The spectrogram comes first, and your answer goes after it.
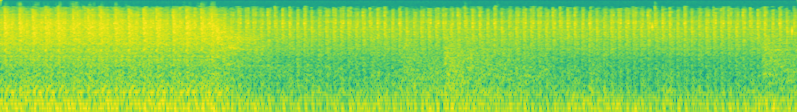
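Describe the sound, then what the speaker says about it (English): Sustained dense gunfire from a mech's machine guns in MechWarrior Online, a loud continuous rattling burst that fills the whole stretch with steady crackle and rumble, no voices. "I'm actually hitting with my MGs over at this range."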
